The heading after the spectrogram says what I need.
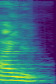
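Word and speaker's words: aisle: a passage between the rose of seeds in church थिएटर्रा उसको बोलते हैं आईल इसमें एस साइलेंट है एन एनिमल दैट लिव्स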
